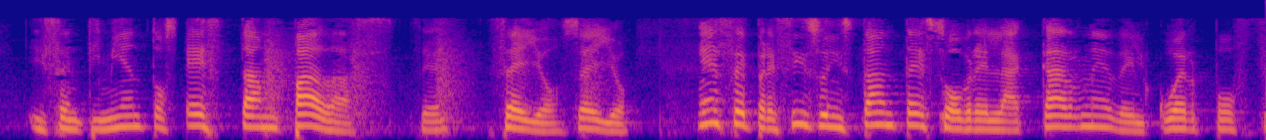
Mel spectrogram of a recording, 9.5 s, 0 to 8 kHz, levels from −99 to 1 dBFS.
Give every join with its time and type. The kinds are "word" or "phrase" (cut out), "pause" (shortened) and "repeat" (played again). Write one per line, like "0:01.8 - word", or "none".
0:01.3 - word
0:04.2 - word
0:05.2 - word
